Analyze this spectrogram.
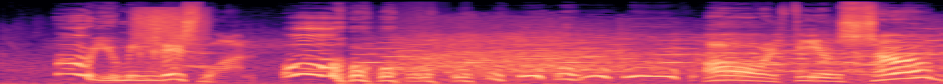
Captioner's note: wholesome laugh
